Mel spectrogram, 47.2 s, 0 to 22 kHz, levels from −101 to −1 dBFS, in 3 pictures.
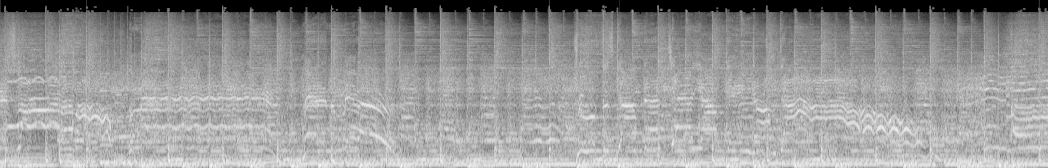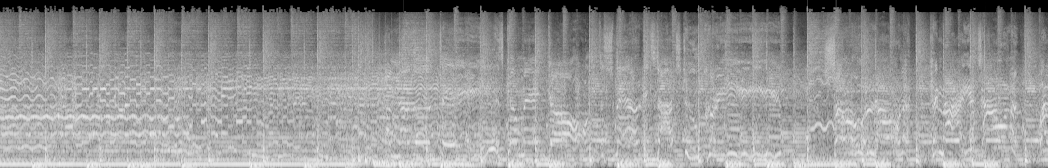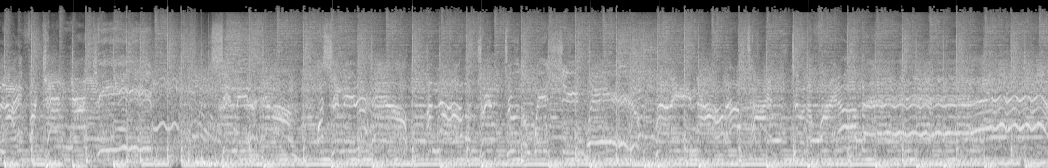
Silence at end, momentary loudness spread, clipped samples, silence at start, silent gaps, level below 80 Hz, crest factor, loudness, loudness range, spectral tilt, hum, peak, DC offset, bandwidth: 0 s; 3 LU; under 0.1%; 0 s; none; -22 dBFS; 10 dB; -11 LUFS; 2 LU; -4 dB/octave; none; 0 dBFS; under 0.1%; 18.5 kHz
